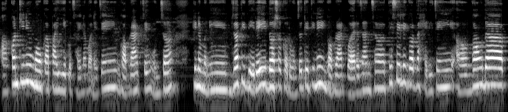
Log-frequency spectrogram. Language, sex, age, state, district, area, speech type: Nepali, female, 60+, West Bengal, Kalimpong, rural, spontaneous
